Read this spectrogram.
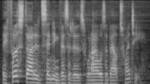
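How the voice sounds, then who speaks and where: A man's voice: mid-range voice, fairly quick, close to an everyday voice. An actor playing a helpful local man giving directions in a scripted dialogue. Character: helpful male local guide.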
